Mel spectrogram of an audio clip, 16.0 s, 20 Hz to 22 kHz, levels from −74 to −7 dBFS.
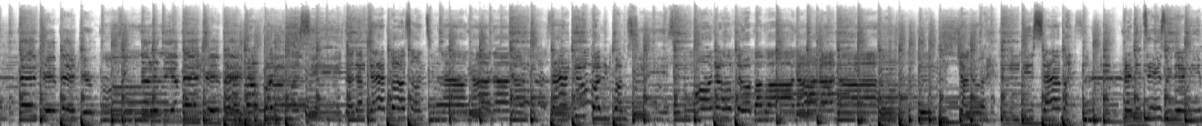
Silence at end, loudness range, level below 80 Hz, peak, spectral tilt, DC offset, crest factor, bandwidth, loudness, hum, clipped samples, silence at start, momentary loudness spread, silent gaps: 0 s; 1 LU; -26 dBFS; 0 dBFS; -4 dB/octave; under 0.1%; 10 dB; 20 kHz; -10 LUFS; none; 0.2%; 0 s; 4 LU; none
